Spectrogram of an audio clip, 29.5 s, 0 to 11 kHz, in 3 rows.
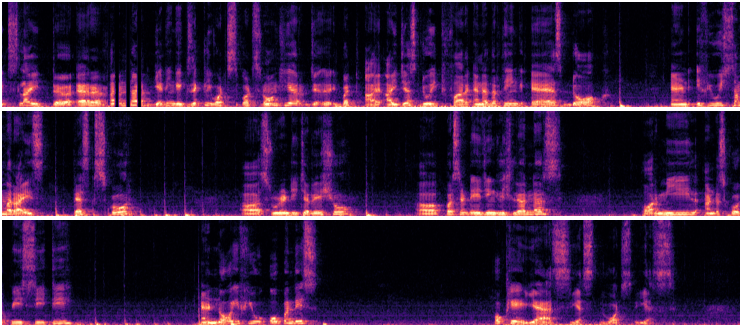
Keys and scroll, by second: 1.3 shift+F9, 4.9-5.4 typing, 6.7-14.7 typing, 17.4-19.3 typing, 20.4-21.0 typing, 21.5 Return, 27.1 Page_Down, 27.5 Page_Down, 27.8 Page_Down, 28.4 Page_Down, 28.8 Page_Down, 29.3 Page_Down.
